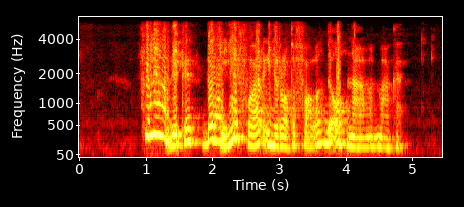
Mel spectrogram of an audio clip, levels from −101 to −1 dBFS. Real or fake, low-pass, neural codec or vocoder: fake; 5.4 kHz; codec, 16 kHz, 16 kbps, FunCodec, trained on LibriTTS, 50 frames a second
